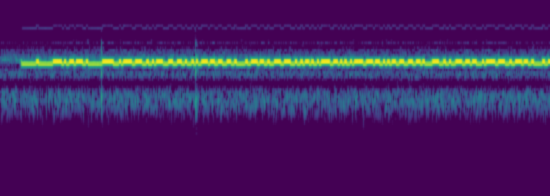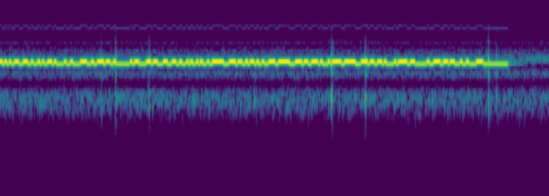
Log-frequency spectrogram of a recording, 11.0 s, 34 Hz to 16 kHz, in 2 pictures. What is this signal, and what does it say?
RTTY (45.45 baud, 170 Hz shift), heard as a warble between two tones, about 2200 Hz centre, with static crashes. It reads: TENZIJ IK ANDERE SIGNALEN KRIJG, BLIJFT DAT HET GEVAL.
